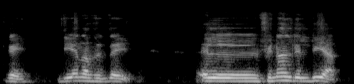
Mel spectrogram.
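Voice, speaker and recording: A man's voice: a little high, steady tone, slow pace, darkish tone. Man teaching English, chatty. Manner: explains step by step, with many fillers and self-corrections. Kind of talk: casual online English lesson.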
